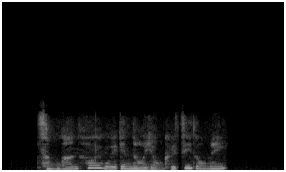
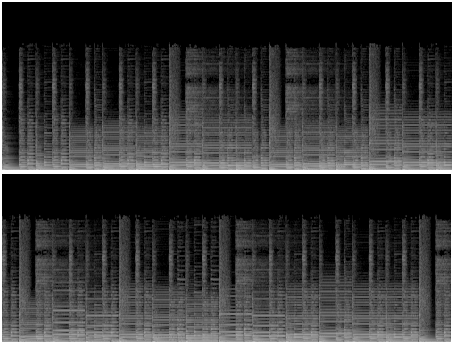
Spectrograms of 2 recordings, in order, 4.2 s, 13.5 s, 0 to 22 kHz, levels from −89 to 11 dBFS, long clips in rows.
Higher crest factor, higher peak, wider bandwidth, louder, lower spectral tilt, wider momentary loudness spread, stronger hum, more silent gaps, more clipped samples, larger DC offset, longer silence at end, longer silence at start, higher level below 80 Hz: about the same, 16 dB vs 16 dB; second, -22 dBFS vs -10 dBFS; second, 8.8 kHz vs 17 kHz; second, -38 LUFS vs -26 LUFS; about the same, -4.5 dB/octave vs -5.5 dB/octave; first, 7 LU vs 2 LU; neither; neither; neither; neither; first, 0.9 s vs 0 s; first, 0.55 s vs 0 s; second, -84 dBFS vs -32 dBFS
